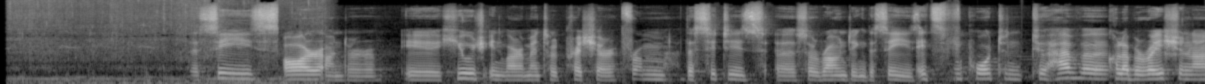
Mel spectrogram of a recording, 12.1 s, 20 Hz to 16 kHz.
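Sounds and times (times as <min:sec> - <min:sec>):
small waves lapping on sand: 0:00.1 - 0:03.3.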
